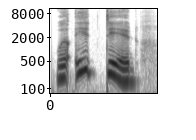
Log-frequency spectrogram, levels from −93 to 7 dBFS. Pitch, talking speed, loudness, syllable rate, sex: 205 Hz, 165 wpm, -15 LUFS, 4.1 syllables/s, female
